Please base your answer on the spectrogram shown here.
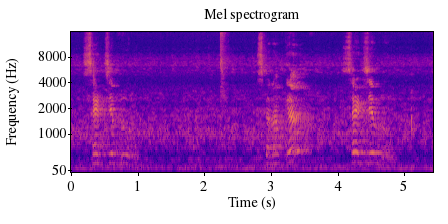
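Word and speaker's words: Зайцев: इसको फाइंड किया था अलेक्जेंडर जेटसेफ, और लिखते हैं जेटसेफ। प्रोनाउंसिएशन करते हैं सेट शेप।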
